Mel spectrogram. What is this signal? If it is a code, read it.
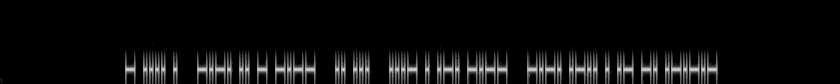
Morse code, heard as a keyed tone, about 40 wpm, 700 Hz. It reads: THE CITY IS VERY CLEAN.
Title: Easy Phrases 40wpm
